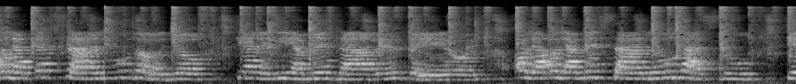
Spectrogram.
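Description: A woman singing a children's song on held notes, with hand claps.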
